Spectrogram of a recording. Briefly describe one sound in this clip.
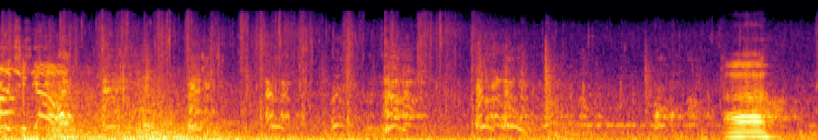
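A person runs through dense undergrowth, leaves and branches rustling.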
